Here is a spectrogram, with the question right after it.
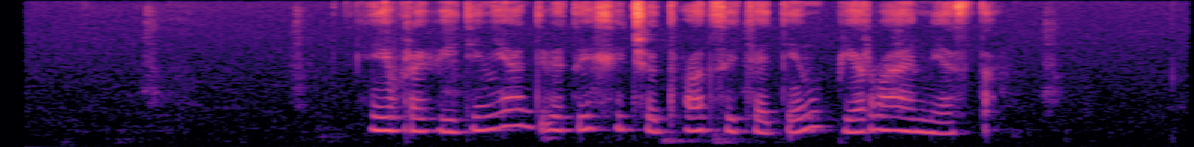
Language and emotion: Russian, neutral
